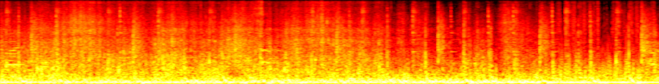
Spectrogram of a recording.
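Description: Wind rumbling and buffeting on the microphone over choppy open water, loud and steady, with background music underneath.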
